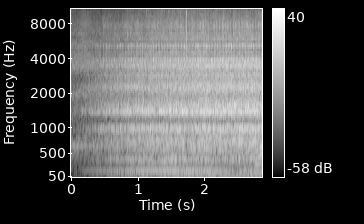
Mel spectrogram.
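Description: A small homemade lathe machine whirs steadily while taking a 3 mm cut, a loud, even mechanical hum with a faint grinding edge that builds a little over a few seconds, and no one speaks.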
